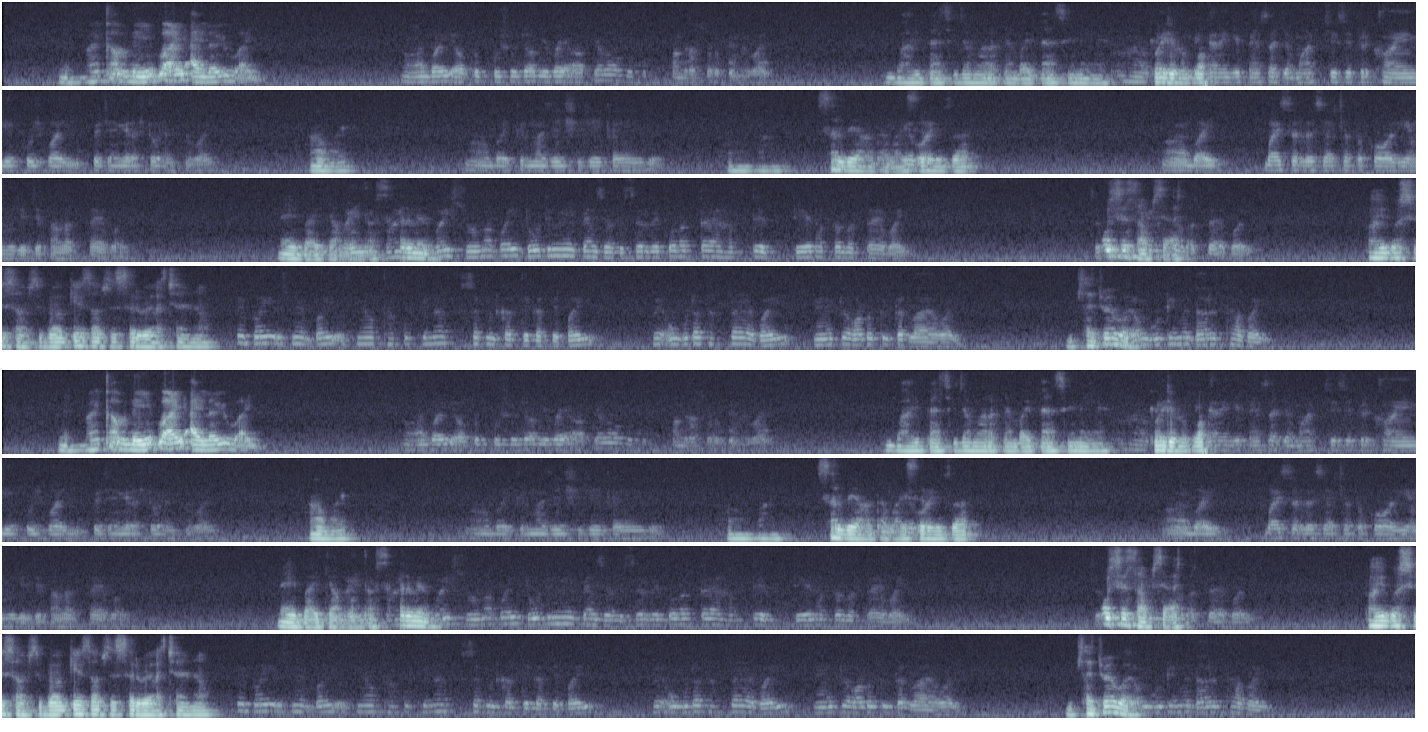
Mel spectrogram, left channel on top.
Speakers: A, on the right; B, on the left.
A: نہیں بائی کم نہیں بھائی آئی لو یو بھائی
B: ہاں بھائی اب تو خوش ہو جاؤ گے بھائی آپ کیا لاؤ گے پھر پندرہ سو روپے میں بھائی
A: بھائی پیسے جمع رکھنے بھائی پیسے نہیں ہے
B: ہاں
A: کیونکہ
B: بھائی ہم بھی
A: وقت
B: کریں گے پیسہ جمع اچھے سے پھر کھائیں گے کچھ بھائی پھر جائیں گے ریسٹورینٹ میں بھائی
A: ہاں بائے
B: ہاں بھائی پھر مزے شزی کریں گے
A: ہاں بھائی سروے آتا
B: ٹھیک
A: بھائی
B: ہے
A: سروے ز <unintelligible>
B: ہاں بھائی بھائی سروس ہے اچھا تو کال یہ ہے مجھے جتنا لگتا ہے بھائی <unintelligible>
A: نہیں کیا
B: بھائی
A: بولتا سروے
B: بھائی
A: میں
B: بائی سونا <unintelligible> بھائی دو دن میں ہی پیسے آتے سروے کو لگتا ہے ہفتے ڈھ ہفتہ لگتا ہے بھائی <inaudible> سروے
A: اس
B: کو
A: حساب
B: ڈیڑھ
A: سے
B: ہفتہ
A: آج
B: لگتا ہے بھائی
A: بھائی اس حساب سے باقی حساب سے سروے اچھا ہے نا
B: ا بھائی اس میں بھائی اس میں آپ تھکو کے نا سبمٹ کرتے کرتے بھائی بھائی انگوھا تھکتا ہے بھائی میں نے پھر آٹو کک کر لایا بھائی
A: سچ
B: بالک
A: میں بھائی
B: پھر انگوٹھے میں درد تھا بھائی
